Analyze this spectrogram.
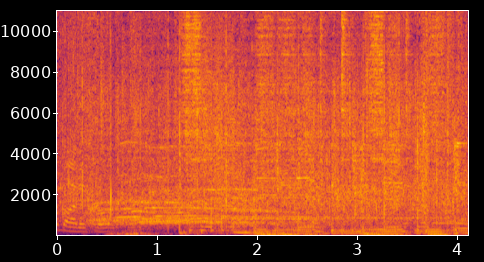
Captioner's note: cheers and applause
